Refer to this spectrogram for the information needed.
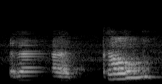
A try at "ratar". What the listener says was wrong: Ratatata, ratar. Parce que c'est un ratata, la tatata, ratar. En fait, il n'y a pas de nga dedans. Donc, c'est simplement un ta, plus le son ra. Donc, la tatata, ratar.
